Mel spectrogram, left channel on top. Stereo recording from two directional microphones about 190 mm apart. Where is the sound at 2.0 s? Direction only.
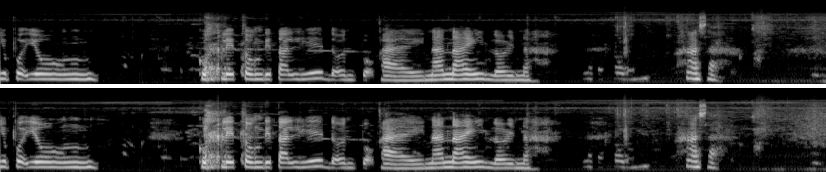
15° right (ahead or behind).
